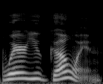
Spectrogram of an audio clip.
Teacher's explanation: So for where are you going, the word going goes down. · Falling intonation. Your voice goes down at the end.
